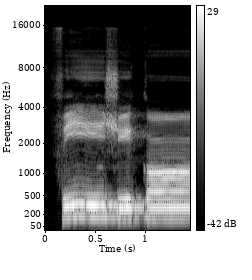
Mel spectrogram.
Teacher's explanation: harakat dari huruf terakhirnya ini tidak terbaca lagi tapi diganti dengan pantulan dari huruf q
